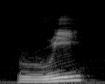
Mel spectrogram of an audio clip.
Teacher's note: if the ra carries a kasra, it's going to be light, tarqeeq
